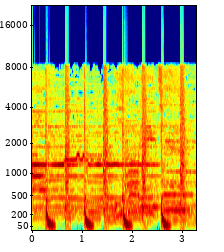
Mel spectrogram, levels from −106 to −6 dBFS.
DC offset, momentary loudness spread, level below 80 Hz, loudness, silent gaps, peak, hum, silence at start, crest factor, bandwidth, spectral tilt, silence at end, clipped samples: under 0.1%; 2 LU; -20 dBFS; -9 LUFS; none; 0 dBFS; none; 0 s; 8 dB; 12 kHz; -4 dB/octave; 0 s; 0.4%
